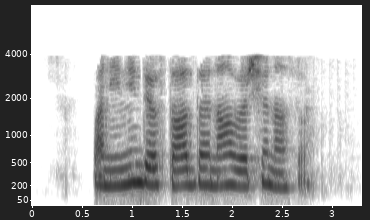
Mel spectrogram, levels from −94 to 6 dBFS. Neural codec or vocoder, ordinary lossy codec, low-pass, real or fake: none; AAC, 16 kbps; 7.2 kHz; real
